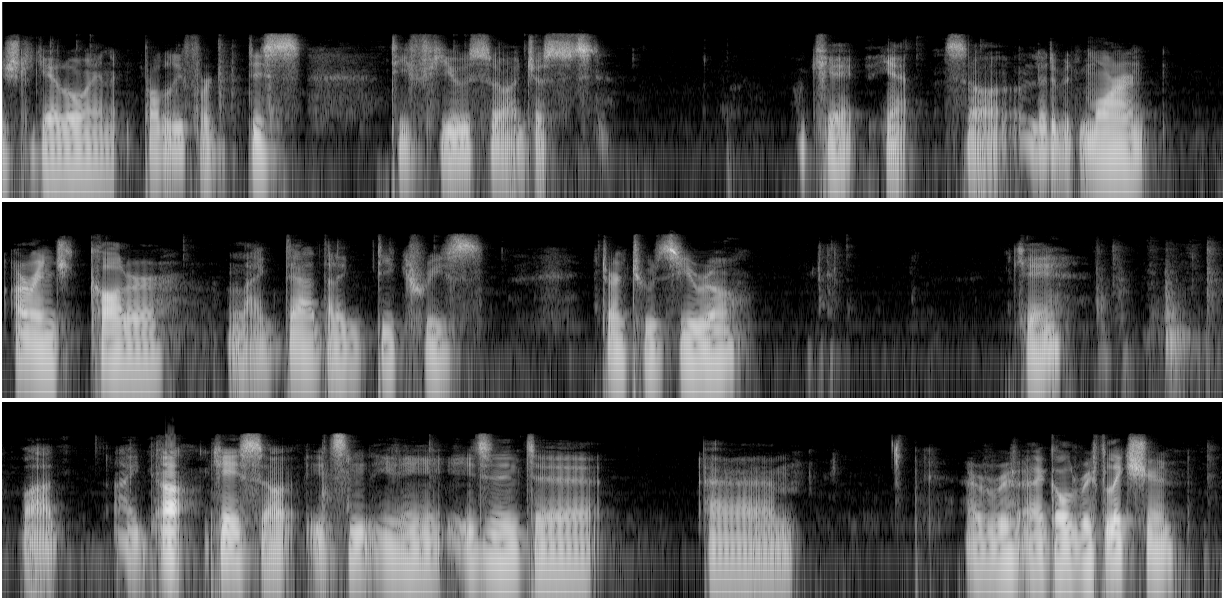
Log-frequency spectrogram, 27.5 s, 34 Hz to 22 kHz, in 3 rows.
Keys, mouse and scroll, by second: 0.5-1.8 drag, 2.9-4.7 drag, 3.6 KP_0, 4.7 middle click, 5.3-7.0 drag, 8.6-10.5 drag, 15.4-17.1 drag, 17.1 ctrl+s.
